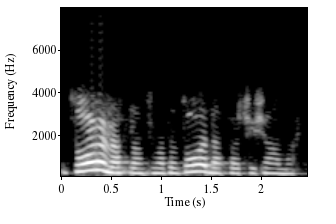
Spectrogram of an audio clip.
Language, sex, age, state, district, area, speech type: Kashmiri, female, 18-30, Jammu and Kashmir, Budgam, rural, conversation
